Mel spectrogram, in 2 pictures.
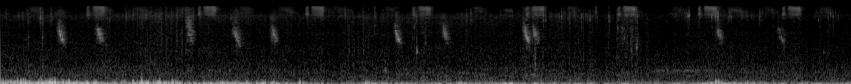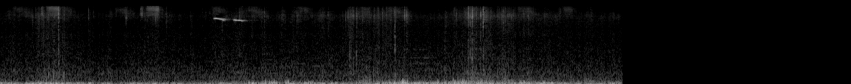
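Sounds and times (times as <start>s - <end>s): wind on the microphone: 0.0s - 5.4s, 6.6s - 14.8s
small birds chirping: 0.1s - 13.9s.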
